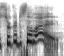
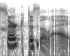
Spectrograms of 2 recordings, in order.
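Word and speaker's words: Cirque du Soleil: apparently she can do circus away Cirque de Soleil circus little circus away I think it's pronounced Cirque de Soleil oh so it's French lay your pink journey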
